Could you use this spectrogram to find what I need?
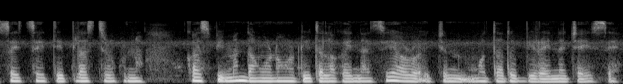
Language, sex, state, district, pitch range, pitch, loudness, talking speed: Nagamese, female, Nagaland, Kohima, 140-150 Hz, 145 Hz, -15 LUFS, 200 wpm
